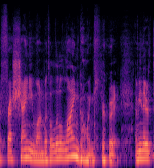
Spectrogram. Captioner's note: chuckles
